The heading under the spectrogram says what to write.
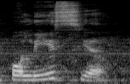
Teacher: Então, quando eu digo polícia, o I ele é pronunciado de maneira mais fraca e o A ele tem mais presença, ele é pronunciado de maneira mais forte, tá certo? É por isso que ele é um ditongo crescente, tá certo?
